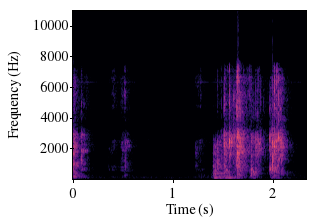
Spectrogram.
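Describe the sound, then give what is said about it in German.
Crisp papery flicks of playing cards flipping during a shuffle, a few short riffles followed by a denser, louder flurry of rapid snapping. “Man sagt, wenn die Karten flippen, dann kommt da was Gutes bei rum.”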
